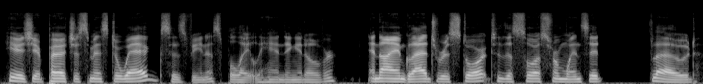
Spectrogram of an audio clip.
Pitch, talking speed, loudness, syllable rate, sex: 130 Hz, 215 wpm, -19 LUFS, 6.5 syllables/s, male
